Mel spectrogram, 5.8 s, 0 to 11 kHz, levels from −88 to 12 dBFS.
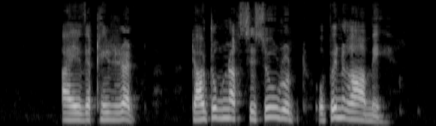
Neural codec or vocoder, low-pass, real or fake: none; 9.9 kHz; real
